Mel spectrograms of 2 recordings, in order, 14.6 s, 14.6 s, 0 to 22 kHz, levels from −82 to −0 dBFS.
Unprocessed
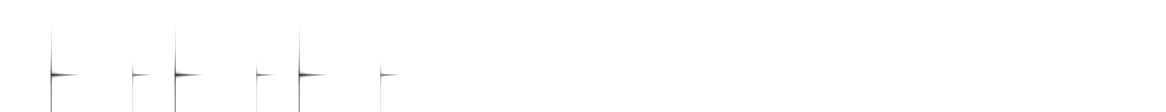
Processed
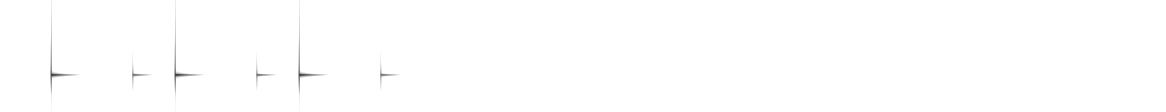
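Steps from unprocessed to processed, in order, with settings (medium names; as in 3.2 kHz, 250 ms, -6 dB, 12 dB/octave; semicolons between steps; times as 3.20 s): high-pass 810 Hz 24 dB/octave; treble shelf 2.6 kHz +12 dB; in parallel at 0 dB: compression, threshold -39 dBFS, peak gain reduction 19.5 dB; on the sum: trim -5.5 dB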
